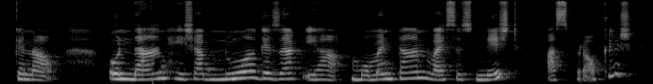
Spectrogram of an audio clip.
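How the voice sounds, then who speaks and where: Very slow and high-pitched, a woman speaks in a bright, sharp tone with fairly even intonation, on a very clean recording with a silent background. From India. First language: not German; learning German for about a year (speaking German). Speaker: tech NGO employee with a rare health condition. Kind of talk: interview. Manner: halting, many fillers in a new language.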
